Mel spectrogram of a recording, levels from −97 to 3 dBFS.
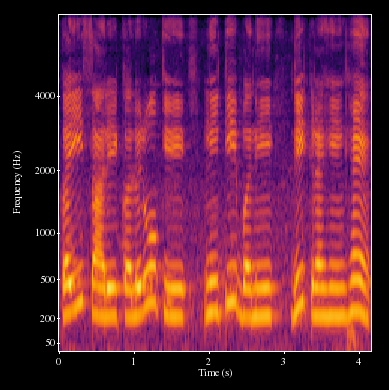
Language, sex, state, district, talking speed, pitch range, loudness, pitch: Hindi, female, Madhya Pradesh, Katni, 130 wpm, 215-245 Hz, -16 LUFS, 220 Hz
